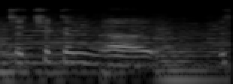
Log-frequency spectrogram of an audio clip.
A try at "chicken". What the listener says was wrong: it's just chicken. It's literally just chicken. The T is silent.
